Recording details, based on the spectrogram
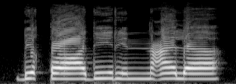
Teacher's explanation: ہم یہاں تنوین ظاہر کریں گے اور اسے نون ساکن پڑھیں گے اور بغیر غنہ سے یہ حکم کو ادا کریں گے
